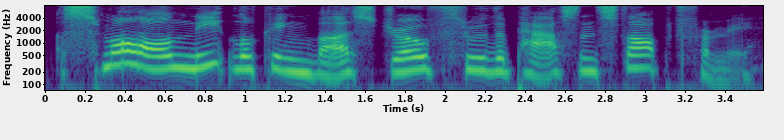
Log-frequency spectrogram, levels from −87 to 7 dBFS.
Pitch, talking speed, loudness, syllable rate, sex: 220 Hz, 215 wpm, -17 LUFS, 4.6 syllables/s, female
